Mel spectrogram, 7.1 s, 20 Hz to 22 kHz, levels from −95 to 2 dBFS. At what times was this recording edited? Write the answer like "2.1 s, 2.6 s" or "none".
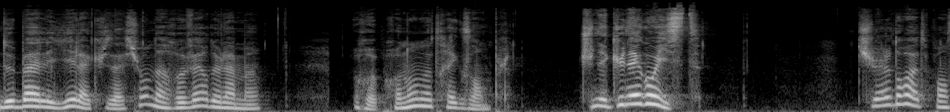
4.3 s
